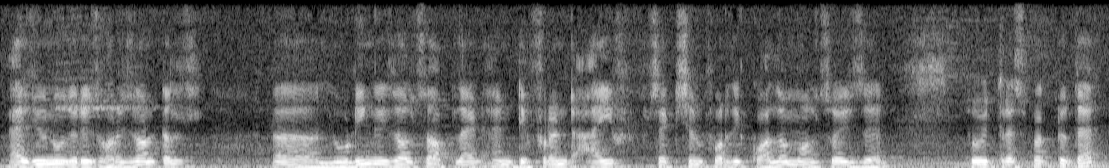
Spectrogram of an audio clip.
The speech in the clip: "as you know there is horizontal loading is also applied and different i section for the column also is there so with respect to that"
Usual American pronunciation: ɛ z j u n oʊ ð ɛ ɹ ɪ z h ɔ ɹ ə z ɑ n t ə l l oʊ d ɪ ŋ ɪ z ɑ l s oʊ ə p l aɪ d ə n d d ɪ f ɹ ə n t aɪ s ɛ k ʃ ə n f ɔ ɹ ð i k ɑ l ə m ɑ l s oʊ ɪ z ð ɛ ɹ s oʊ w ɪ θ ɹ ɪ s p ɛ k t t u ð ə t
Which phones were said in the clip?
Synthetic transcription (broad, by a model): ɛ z j u n oʊ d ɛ ɹ ɪ z h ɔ ɹ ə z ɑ n t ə l n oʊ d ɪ ŋ ɪ z ɑ l s oʊ ə p l aɪ d ə n d d ɪ f ɹ ə n t aɪ s ɛ k ʃ ə n f ɔ ɹ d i k ɑ l ə m ɑ l s oʊ ɪ z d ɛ ɹ s oʊ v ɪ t ɹ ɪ s p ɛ k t t u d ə t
